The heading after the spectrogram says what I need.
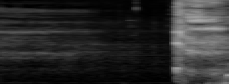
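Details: Cough from a speaker who is ill and apologizes for coughing, recorded amid talk.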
